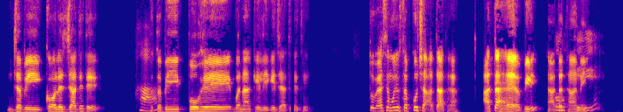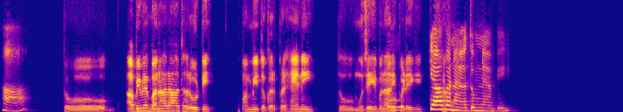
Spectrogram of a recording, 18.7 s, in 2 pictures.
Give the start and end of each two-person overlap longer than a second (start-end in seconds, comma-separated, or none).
none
